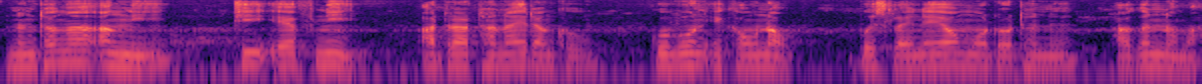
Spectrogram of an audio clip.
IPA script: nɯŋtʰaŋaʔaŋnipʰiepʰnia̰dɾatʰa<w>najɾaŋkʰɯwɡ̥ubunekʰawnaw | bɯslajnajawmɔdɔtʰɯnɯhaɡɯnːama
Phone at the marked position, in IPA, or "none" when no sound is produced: none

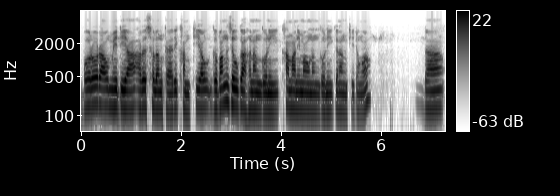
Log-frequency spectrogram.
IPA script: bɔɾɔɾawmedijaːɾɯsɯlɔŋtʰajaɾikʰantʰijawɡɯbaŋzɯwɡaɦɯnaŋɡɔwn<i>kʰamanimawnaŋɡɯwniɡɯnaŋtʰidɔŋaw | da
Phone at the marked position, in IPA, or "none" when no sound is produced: i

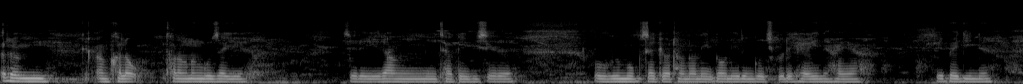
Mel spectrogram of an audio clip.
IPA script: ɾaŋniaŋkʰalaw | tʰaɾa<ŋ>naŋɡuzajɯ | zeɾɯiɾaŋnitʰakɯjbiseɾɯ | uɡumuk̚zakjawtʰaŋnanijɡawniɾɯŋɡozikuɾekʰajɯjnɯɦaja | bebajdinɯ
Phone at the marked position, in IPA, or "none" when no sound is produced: ŋ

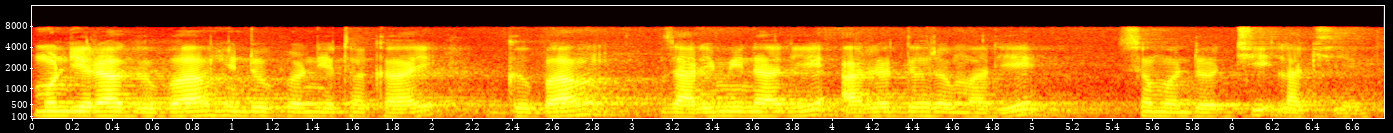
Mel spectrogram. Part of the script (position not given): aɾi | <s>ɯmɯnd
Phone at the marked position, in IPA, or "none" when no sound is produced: s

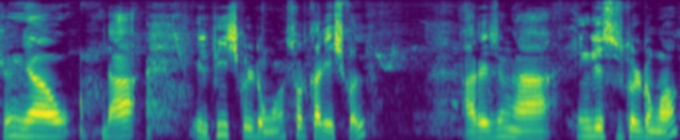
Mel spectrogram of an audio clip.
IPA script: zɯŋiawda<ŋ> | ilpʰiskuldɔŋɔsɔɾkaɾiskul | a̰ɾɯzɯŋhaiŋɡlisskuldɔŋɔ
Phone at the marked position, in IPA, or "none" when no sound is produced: none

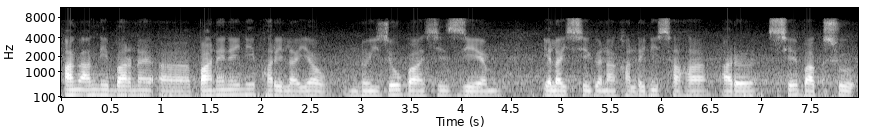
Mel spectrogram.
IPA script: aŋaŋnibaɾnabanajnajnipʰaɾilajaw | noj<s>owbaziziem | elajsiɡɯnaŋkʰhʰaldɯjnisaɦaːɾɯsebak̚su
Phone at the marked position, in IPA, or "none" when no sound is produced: z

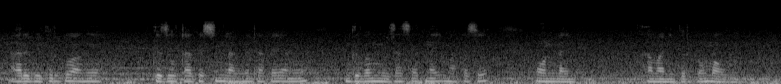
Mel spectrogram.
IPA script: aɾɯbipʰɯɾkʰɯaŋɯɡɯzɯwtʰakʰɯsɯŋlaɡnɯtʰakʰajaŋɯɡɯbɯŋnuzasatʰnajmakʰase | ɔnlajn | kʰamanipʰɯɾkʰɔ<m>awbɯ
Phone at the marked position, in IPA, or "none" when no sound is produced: m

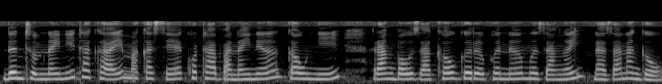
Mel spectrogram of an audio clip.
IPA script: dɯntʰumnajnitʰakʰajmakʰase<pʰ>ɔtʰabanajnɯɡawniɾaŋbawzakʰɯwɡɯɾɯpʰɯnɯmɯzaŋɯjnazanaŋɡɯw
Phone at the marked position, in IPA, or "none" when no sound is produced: kʰ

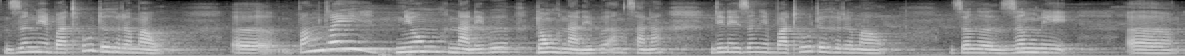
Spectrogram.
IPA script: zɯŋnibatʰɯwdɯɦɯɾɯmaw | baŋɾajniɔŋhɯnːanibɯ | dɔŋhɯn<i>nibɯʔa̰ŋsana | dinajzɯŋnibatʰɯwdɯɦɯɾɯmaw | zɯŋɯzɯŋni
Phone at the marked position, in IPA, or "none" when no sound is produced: a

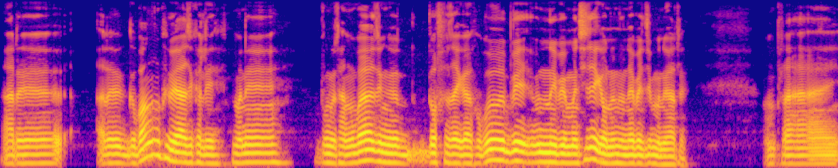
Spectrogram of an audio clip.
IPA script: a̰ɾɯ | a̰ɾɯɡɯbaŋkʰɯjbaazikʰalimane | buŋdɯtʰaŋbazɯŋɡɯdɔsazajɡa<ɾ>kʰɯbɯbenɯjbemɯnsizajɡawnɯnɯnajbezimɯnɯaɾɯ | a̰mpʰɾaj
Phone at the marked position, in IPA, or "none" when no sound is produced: none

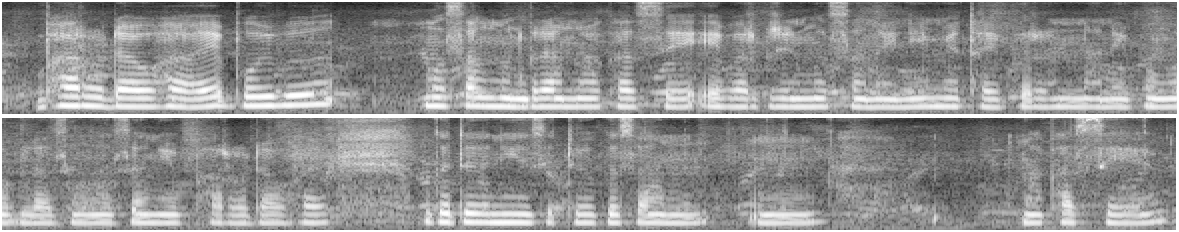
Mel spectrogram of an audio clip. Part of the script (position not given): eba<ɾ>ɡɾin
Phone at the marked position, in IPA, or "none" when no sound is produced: ɾ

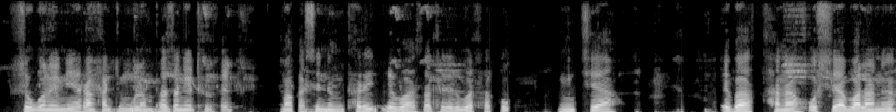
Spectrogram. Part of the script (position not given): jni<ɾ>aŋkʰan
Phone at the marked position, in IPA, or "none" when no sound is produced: ɾ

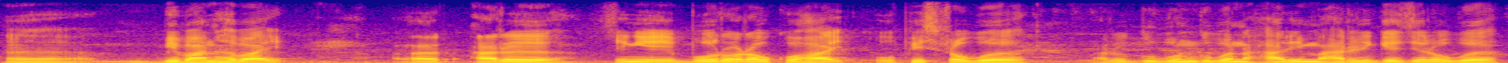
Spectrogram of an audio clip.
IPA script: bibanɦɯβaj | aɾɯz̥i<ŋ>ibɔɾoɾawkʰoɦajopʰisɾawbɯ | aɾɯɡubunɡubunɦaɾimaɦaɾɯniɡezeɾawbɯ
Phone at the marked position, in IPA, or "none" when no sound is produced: ŋ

